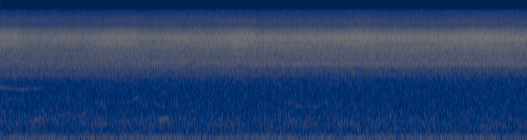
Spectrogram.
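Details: Cicadas on the shore of Table Rock Lake in southern Missouri on a very warm Saturday: a steady, unbroken high-pitched buzzing chorus that holds level throughout, with a faint low rumble beneath.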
